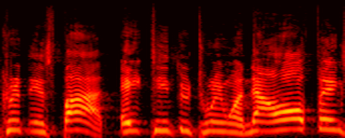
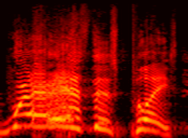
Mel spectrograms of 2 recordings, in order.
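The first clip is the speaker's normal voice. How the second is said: frustrated shout; 4 semitones higher, slower than usual. Retold or imitated. Husband lost while driving, arguing with his wife, exasperated shout. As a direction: bark it out like you're lost and fed up. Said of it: "I'm like".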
